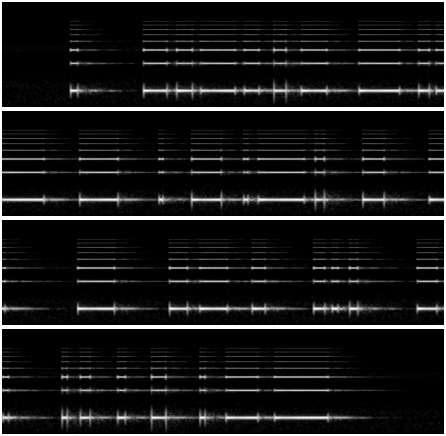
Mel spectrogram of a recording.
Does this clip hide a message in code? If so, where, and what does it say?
No, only beeps of irregular length, with room echo.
